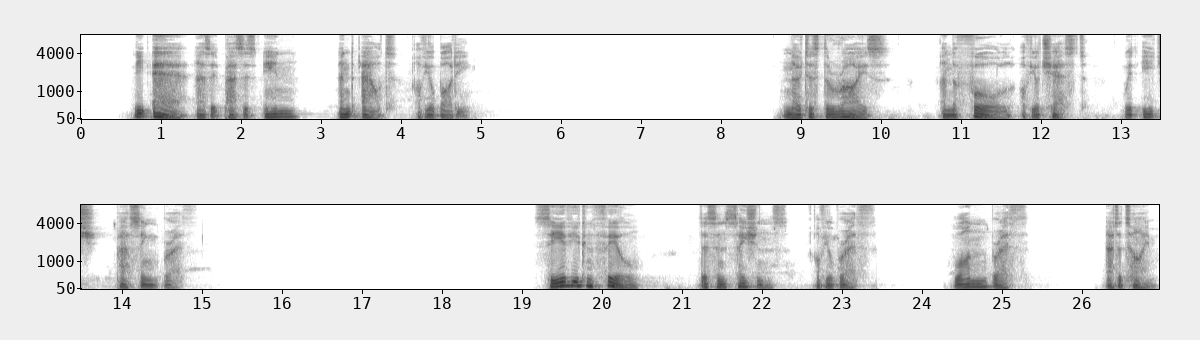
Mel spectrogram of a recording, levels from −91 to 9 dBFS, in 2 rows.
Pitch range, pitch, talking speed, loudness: 75-100 Hz, 85 Hz, 85 wpm, -26 LUFS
